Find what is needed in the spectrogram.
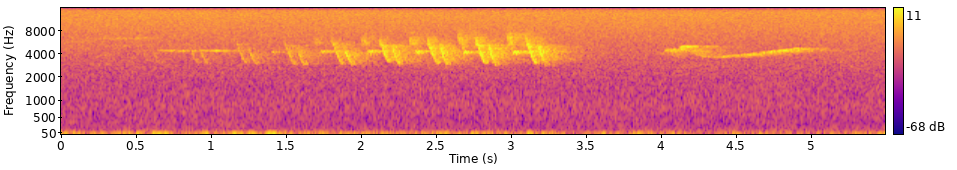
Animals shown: Eastern Wood-Pewee (Contopus virens)
Black-throated Green Warbler (Setophaga virens)
Ovenbird (Seiurus aurocapilla)

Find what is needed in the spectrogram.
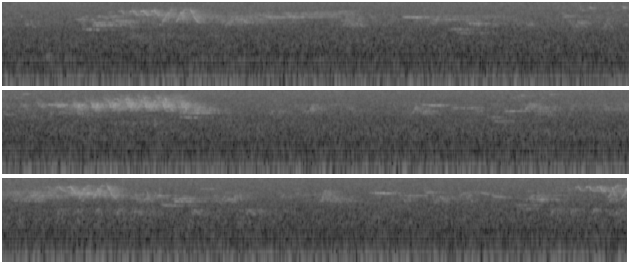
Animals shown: Ovenbird (Seiurus aurocapilla)
American Crow (Corvus brachyrhynchos)
Blackburnian Warbler (Setophaga fusca)
Red-eyed Vireo (Vireo olivaceus)
Chestnut-sided Warbler (Setophaga pensylvanica)
Black-capped Chickadee (Poecile atricapillus)
Black-throated Blue Warbler (Setophaga caerulescens)
Wood Thrush (Hylocichla mustelina)
Eastern Wood-Pewee (Contopus virens)

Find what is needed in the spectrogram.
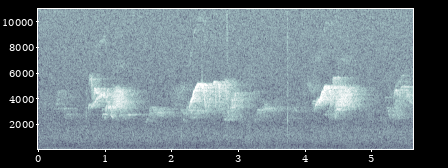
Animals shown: Red-eyed Vireo (Vireo olivaceus)
Eastern Phoebe (Sayornis phoebe)
Scarlet Tanager (Piranga olivacea)

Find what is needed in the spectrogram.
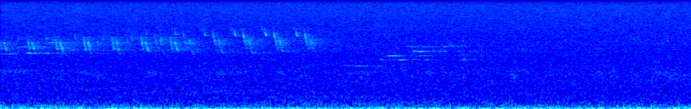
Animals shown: American Crow (Corvus brachyrhynchos)
Ovenbird (Seiurus aurocapilla)
Hermit Thrush (Catharus guttatus)

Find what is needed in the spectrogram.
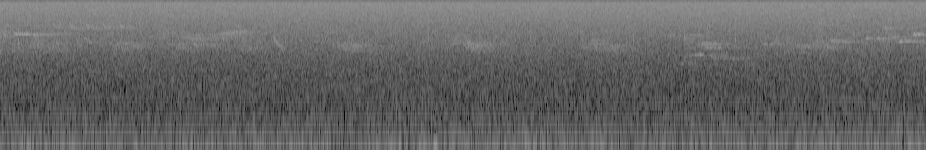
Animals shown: Wood Thrush (Hylocichla mustelina)
Red-eyed Vireo (Vireo olivaceus)
Winter Wren (Troglodytes hiemalis)
Black-throated Blue Warbler (Setophaga caerulescens)

